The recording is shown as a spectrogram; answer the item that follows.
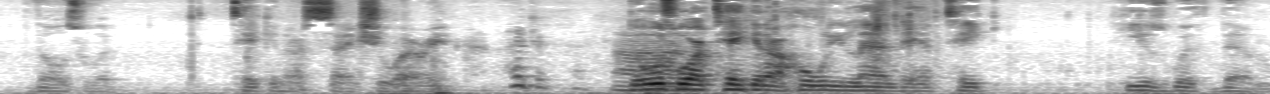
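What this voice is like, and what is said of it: Character voice with thick accent. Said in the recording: “in a very thick accent”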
